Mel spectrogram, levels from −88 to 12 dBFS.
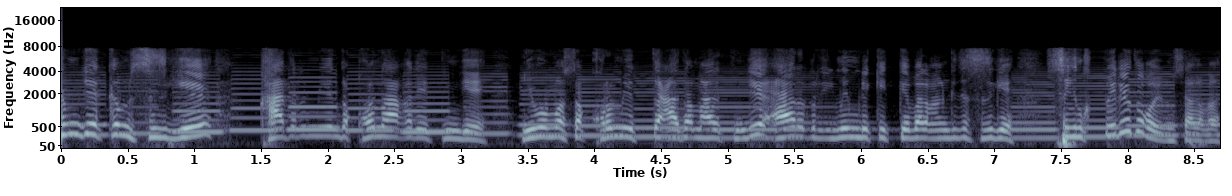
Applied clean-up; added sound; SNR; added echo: none; Wind instrument, woodwind instrument; 11 dB; none.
